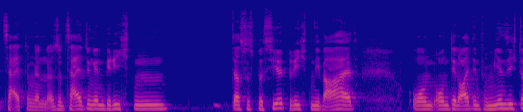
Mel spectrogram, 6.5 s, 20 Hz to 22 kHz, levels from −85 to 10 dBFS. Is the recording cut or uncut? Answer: uncut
